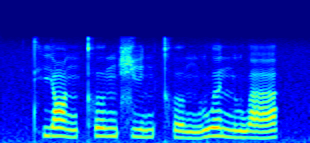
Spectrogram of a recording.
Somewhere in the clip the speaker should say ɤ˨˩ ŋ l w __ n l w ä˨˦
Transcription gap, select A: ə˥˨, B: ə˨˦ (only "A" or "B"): A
